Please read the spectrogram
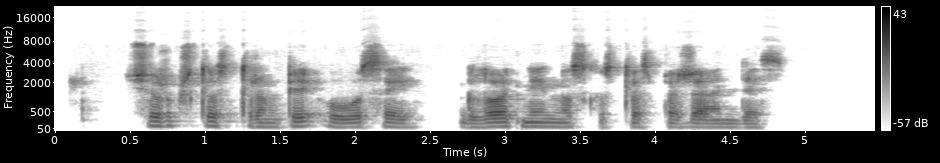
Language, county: Lithuanian, Vilnius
